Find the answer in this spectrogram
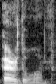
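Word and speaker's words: Erdoğan: It's Recep Tayyip Erdogan.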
